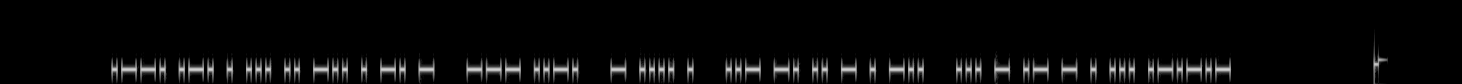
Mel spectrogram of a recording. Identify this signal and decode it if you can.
Morse code, heard as a keyed tone, about 25 wpm, 700 Hz. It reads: PRESIDENT OF THE UNITED STATES.
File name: practice / 25wpm / Sentences with 4-Word Phrases - 25wpm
